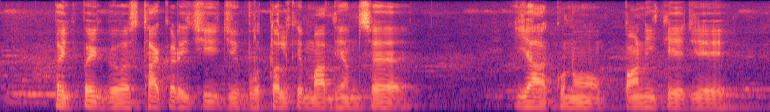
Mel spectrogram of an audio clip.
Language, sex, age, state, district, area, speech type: Maithili, male, 60+, Bihar, Saharsa, urban, spontaneous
